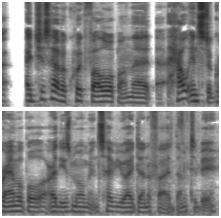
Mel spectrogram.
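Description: With lively intonation and a medium pitch, a man talks at a fairly quick pace in an ordinary speaking voice. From New York. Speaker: podcast host. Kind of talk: podcast interview.

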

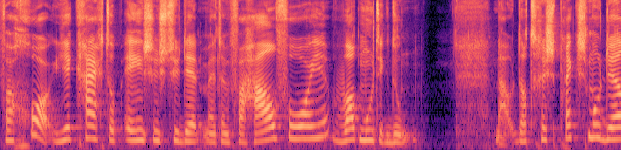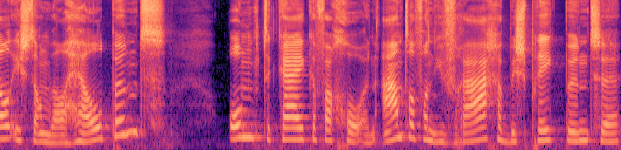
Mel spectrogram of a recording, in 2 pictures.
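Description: A woman speaks very slowly with lively intonation and a fairly high pitch. The recording is very clean, with a silent background. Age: 60s. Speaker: confidential counsellor at a university of applied sciences. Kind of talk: interview.

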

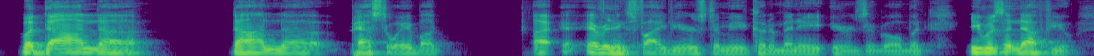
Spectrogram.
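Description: Here a man with an American accent and medium pitch talks at a fairly quick pace, leaving long, frequent pauses. His loudness swings widely, in a very clean recording with a silent background. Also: ordinary pitch variation. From Minnesota, US Upper Midwest. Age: 60s. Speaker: sporting goods store worker and youth hockey coach. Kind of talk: casual chat.

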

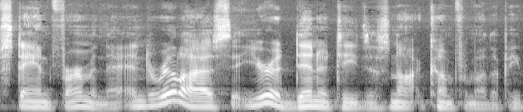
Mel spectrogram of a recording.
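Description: A man speaks in a normal speaking voice at medium pitch. His pace is fairly quick, with ordinary pitch variation. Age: 60s. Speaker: associate pastor. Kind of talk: interview conversation.

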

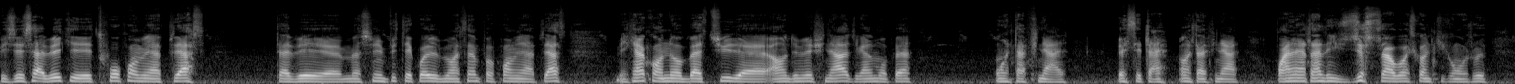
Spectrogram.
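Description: In a very clean recording with a silent background, a man at a fairly high pitch talks at a moderate pace with fairly even intonation and long, frequent pauses. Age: 40s. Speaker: interviewee. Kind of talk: personal storytelling. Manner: halting.

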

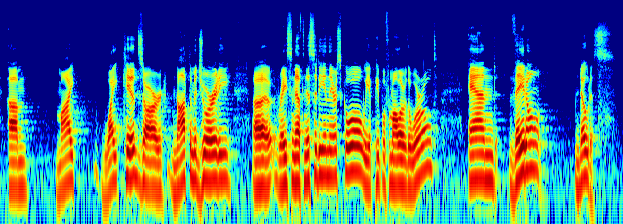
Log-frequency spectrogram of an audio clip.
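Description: Speaking fairly slowly with an American accent, a man with a fairly high voice leaves long, frequent pauses, his pitch varying in an ordinary way against a quiet background. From Nashville, Tennessee (US South). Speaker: health policy expert. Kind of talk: lecture.

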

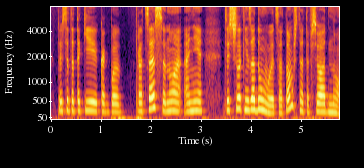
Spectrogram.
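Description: A woman's ordinary speaking voice at a fairly high pitch, with ordinary pitch variation and a fairly quick pace, on a very clean recording with a silent background. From Latvia, Riga. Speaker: birth-date numerology consultant. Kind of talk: casual interview.

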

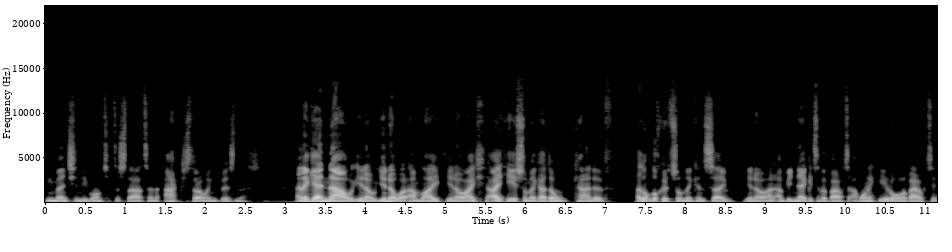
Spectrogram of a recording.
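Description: With a Liverpool accent, the speaker goes at a very fast pace. Pitch varies in an ordinary way, and the recording is very clean with a silent background. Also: man, fairly low pitch for a man. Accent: Scouse (Liverpool). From Liverpool, northern England. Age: 40s. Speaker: business owner and fitness enthusiast. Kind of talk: casual chat. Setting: studio.

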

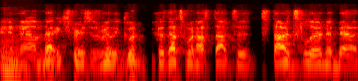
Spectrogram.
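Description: Talking at a very fast pace, a man with a fairly low pitch speaks in an Australian accent. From Melbourne, Australia. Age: 30s. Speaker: tradesman. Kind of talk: interview.

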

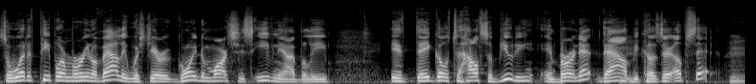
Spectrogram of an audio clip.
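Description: An unremarkable speaking voice from a man with an American accent, fairly high in pitch and lively in intonation. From US Midwest. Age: 50s. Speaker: bishop and church leader. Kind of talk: casual panel discussion.

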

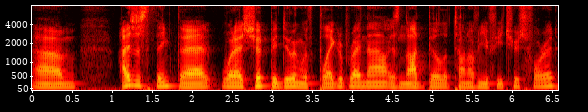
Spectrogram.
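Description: On a very clean recording with a silent background, a man with a non-native accent speaks at a moderate pace in a medium pitch with flat, monotone intonation. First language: not English. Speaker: podcast co-host and app developer. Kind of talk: casual chat. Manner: laughs often.

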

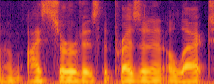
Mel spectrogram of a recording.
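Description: A man with a Texan accent and a fairly low pitch speaks in a dark, mellow tone. His intonation is monotone and flat, and the background is quiet. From Texas, Houston area (Kingwood). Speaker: state legislator and physician. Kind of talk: interview.

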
